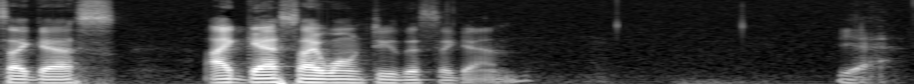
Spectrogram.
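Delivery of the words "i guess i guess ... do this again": put-on unruffled, even-keeled, low-voiced calm delivery. Retelling what a woman said with an alligator around her leg, imitating her calm voice. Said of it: "in a calm voice".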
